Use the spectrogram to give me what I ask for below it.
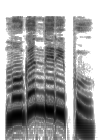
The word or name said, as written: ಮೊಗಂದಿರಿಪು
